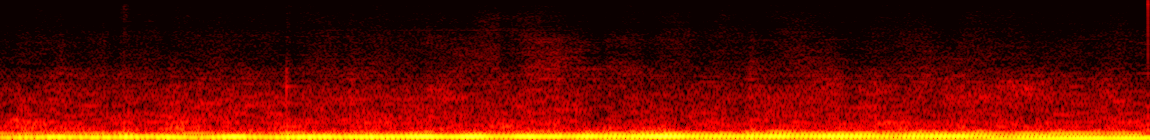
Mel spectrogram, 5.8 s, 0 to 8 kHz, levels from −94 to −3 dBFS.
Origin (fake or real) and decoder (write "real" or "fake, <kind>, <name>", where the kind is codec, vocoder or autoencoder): fake, codec, DAC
